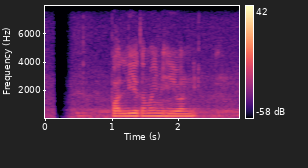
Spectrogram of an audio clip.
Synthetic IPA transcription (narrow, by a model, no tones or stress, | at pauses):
palːijət̪amajmeɦeːʋanːe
